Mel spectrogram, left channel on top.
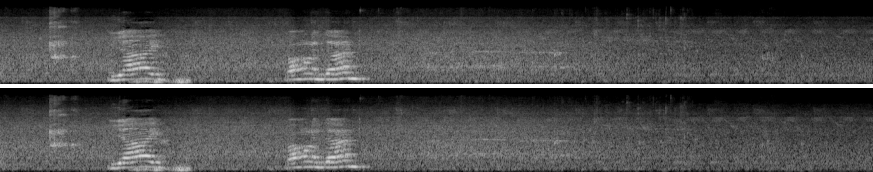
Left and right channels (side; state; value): both; normal; correlation 0.68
